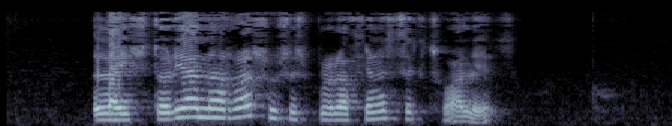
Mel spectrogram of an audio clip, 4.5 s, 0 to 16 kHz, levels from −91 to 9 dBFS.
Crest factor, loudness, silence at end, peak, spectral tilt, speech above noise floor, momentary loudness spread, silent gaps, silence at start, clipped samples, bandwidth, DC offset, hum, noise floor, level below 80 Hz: 18 dB; -21 LUFS; 1.2 s; -6 dBFS; -3 dB/octave; 46 dB; 10 LU; none; 0.6 s; under 0.1%; 11.5 kHz; under 0.1%; none; -67 dBFS; -66 dBFS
